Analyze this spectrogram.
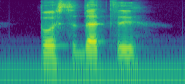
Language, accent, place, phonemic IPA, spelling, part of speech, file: French, France, Lyon, /pɔst.da.te/, postdater, verb, LL-Q150 (fra)-postdater.wav
- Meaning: to postdate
